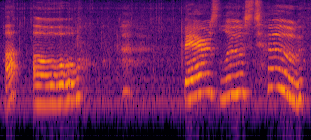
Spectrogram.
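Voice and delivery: drawn-out, slow dramatic dismay; mock alarm at the wobbly tooth; uh-oh surprise. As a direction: land the surprise ending slowly. Dramatic ending of story.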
